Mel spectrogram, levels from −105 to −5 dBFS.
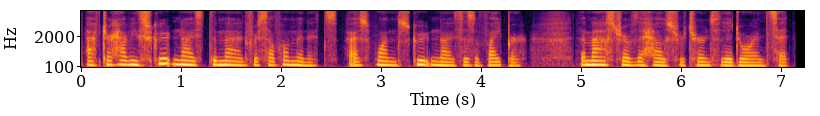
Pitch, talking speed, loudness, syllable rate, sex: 190 Hz, 200 wpm, -17 LUFS, 6.4 syllables/s, female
